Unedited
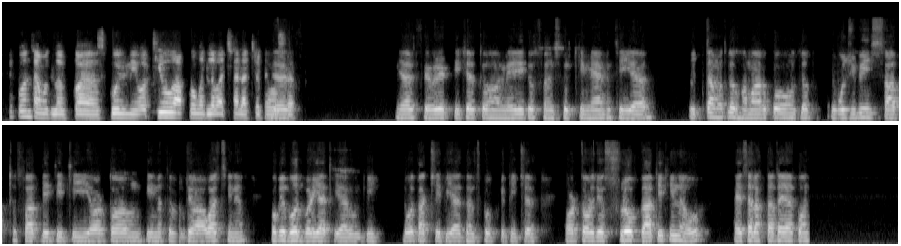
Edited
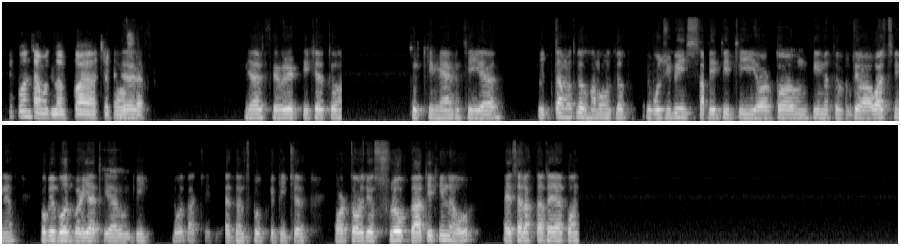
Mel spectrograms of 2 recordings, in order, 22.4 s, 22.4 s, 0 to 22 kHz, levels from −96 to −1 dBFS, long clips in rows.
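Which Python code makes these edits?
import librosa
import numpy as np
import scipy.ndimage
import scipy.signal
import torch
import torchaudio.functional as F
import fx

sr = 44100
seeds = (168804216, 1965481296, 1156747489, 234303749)

y = fx.studio_fade_out(x, sr, start_s=15.83, length_s=1.06)
y = fx.edit(y, sr, fx.cut(start_s=1.16, length_s=1.89),
    fx.room_tone_fill(start_s=6.13, length_s=0.86),
    fx.cut(start_s=9.36, length_s=0.42),
    fx.cut(start_s=11.08, length_s=0.57), tone=tone)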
